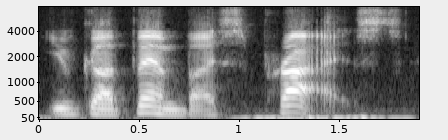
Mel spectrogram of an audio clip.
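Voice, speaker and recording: Bright high-voiced man on voice chat. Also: slow, dry recording. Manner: laughs often, swears, talks over others. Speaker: player voicing a captain. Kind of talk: casual tabletop role-play.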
